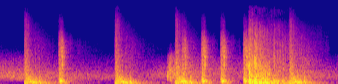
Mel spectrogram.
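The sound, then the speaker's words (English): Booming gunfire and artillery blasts crack out in an irregular volley, each loud burst rumbling off, then a dense cluster of overlapping explosions near the end; no voices. “It was fireworks between the black country in the far west and the red country in the north.”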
